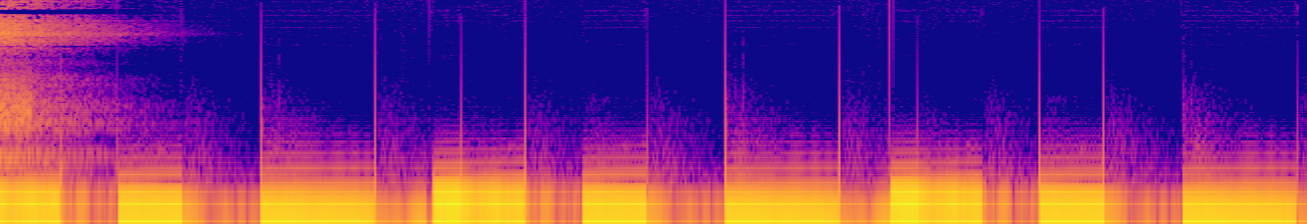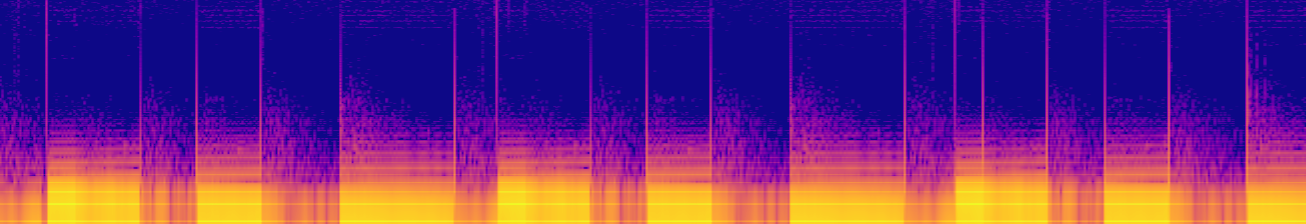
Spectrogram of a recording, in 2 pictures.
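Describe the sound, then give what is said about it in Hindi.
Viral humming bass remix from Medinipur: deep sine-like bass notes pulse in a looping pattern, with sharp clicks marking each beat. Loud, with short gaps between phrases, repeating many times. “अब सुनते हैं मेदिनीपुर की उस viral humming base को। इसकी आवाज का जादू आजकल सोशल मीडिया पर छाया हुआ है। सुनिए और खुद महसूस कीजिए इस जबरदस्त बेस को।”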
